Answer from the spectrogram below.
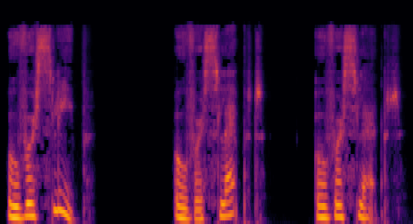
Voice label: "oversleep", English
